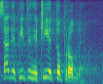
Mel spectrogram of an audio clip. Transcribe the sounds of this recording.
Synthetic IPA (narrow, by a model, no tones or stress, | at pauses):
sad̪jepiːt̪̬aɲe̞t͡ʃijet̪o̞ːpɾoblḛm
